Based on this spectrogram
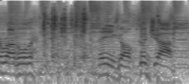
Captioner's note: clicking into place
